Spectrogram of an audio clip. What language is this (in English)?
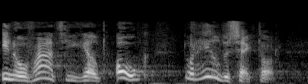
Dutch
